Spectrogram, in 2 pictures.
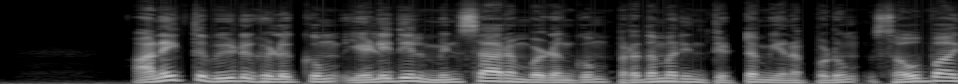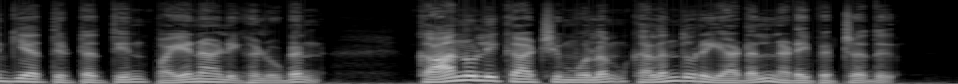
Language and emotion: Tamil, neutral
